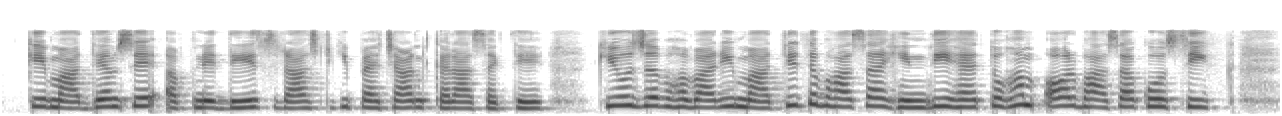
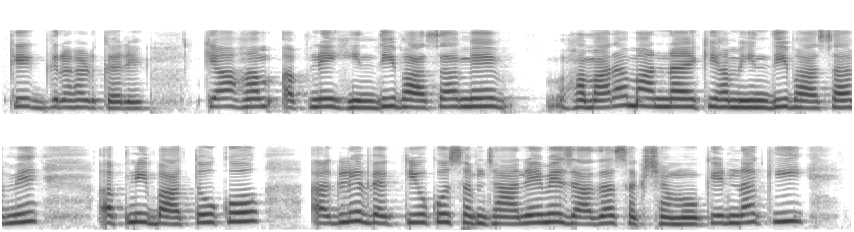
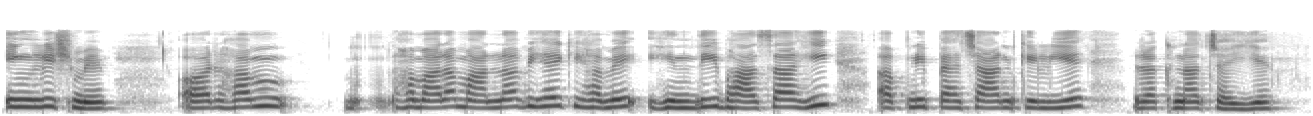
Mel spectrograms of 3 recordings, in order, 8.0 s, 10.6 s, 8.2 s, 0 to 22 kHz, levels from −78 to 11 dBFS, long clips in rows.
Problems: constant background noise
